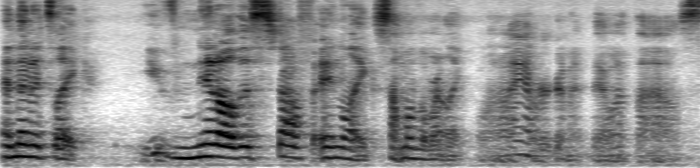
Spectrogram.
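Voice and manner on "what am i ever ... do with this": near-whispered put-on voice, ungrateful-sounding. Imitating a family member who was given knitted items: put-on voice of an ungrateful relative. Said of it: "I love that voice I just did".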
